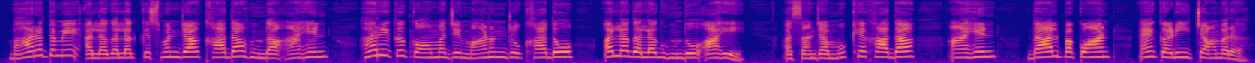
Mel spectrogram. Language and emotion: Sindhi, neutral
